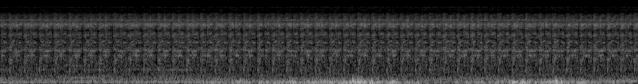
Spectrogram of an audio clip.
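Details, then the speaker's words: Sirius steam engine generator plant test run, boiler holding 40 psi under full load, warm day: steady, fairly even chuffing at about three or four strokes a second; normal running under load. "Boiler's up to 40. And again, under full load, that's all this boiler will maintain is 40 psi."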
